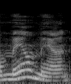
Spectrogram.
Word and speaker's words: mailman: Now, mailman actually has two syllables, mailman. We can divide it right there, mailman. So L is followed by a consonant, but really it's the end of a syllable. The same thing happens here. You need to keep the tip of your tongue pressed against the bump behind your upper teeth. Mail, man. It only comes away when you finally get into the second syllable to make the M.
